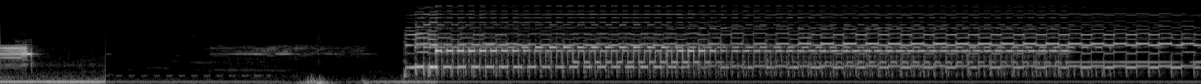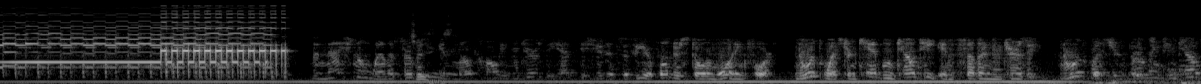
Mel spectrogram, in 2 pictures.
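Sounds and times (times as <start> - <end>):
steady warning tones: 3.0 - 15.0
rapid trilling alarm: 4.0 - 15.0.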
